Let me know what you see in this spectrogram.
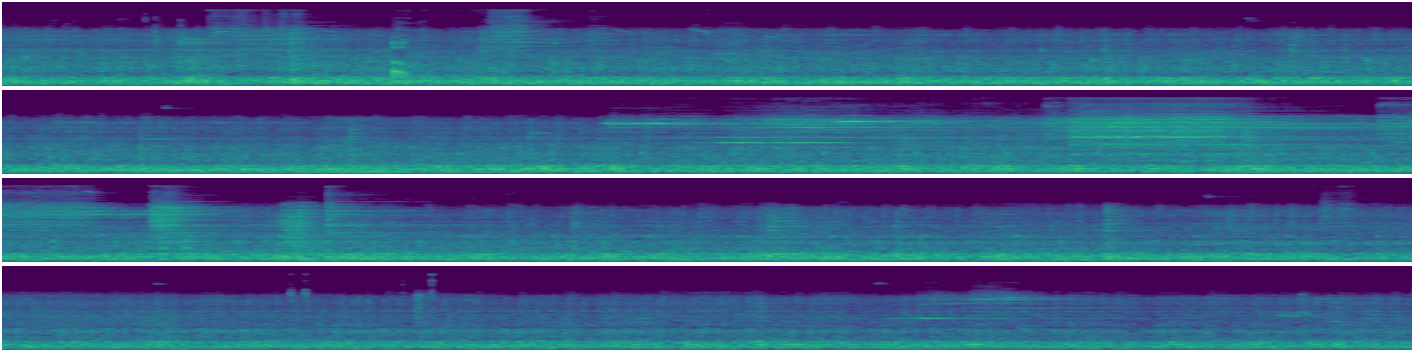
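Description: Short diesel freight train, a locomotive with one covered grain hopper, rolling slowly past with a steady low rumble. A brief high wheel squeal comes about halfway through. Heard from inside a car.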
